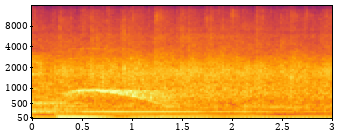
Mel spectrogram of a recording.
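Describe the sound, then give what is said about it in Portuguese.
An audience breaks into sustained applause for the Lord in response to a sermon: a dense, steady wash of many hands clapping at once, with a low instrumental hum and a brief rising tone in the background. “Quem recebe essa palavra, aplauda o Senhor com alegria.”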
